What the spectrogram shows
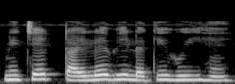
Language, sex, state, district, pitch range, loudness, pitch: Hindi, female, Uttar Pradesh, Lucknow, 195-225 Hz, -13 LUFS, 210 Hz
